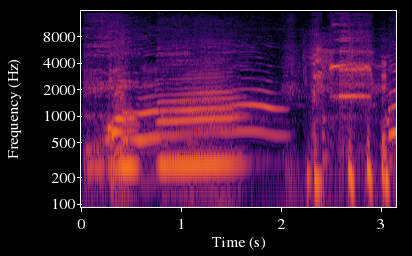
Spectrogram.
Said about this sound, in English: And the donkey starts crying. What an amazing thing.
